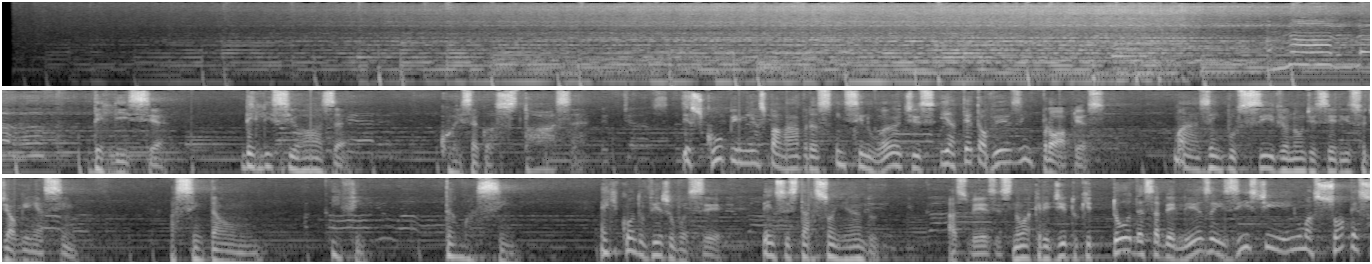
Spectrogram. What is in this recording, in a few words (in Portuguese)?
Romântica Sensual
